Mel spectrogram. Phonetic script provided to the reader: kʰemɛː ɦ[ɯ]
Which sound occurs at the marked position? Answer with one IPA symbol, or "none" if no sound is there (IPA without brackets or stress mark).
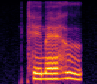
ɯ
